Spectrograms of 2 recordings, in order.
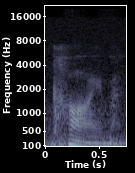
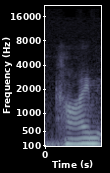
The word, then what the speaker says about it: chyme: change it's now called chyme it looks like it should be chime but it creates correct pronunciation is kind so chyme is swallowed food as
